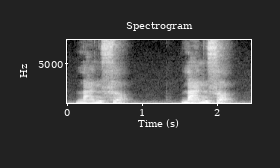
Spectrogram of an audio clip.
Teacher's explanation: The 色 gets de-stressed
